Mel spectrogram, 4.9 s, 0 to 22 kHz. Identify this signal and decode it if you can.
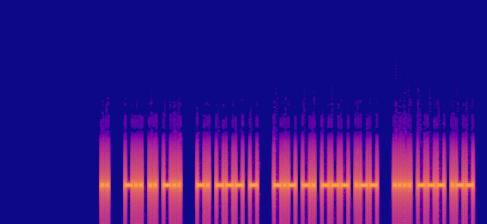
Morse code, heard as a keyed tone, about 50 wpm, 700 Hz. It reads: I DID NOT KNOW HOW
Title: Sets of 5 Words Encore 50wpm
